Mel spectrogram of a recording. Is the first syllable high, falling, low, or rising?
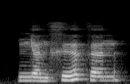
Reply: low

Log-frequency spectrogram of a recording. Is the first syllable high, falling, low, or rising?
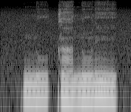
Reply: low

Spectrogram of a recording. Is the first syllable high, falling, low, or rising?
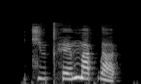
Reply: rising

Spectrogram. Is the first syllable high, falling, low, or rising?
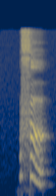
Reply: falling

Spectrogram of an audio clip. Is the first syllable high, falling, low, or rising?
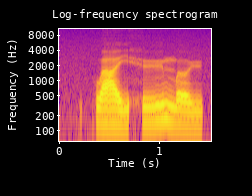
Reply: low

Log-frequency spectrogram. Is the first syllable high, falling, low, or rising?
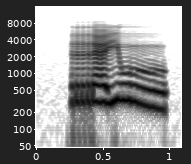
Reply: high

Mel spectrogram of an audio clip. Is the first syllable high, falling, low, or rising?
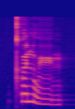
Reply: high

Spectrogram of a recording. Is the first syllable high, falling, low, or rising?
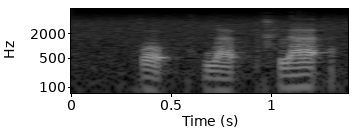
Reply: low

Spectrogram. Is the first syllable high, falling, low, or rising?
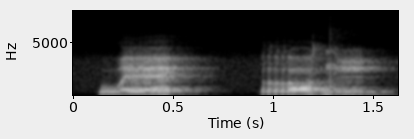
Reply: rising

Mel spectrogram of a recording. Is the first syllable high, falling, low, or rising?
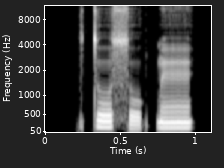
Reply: high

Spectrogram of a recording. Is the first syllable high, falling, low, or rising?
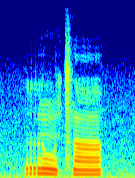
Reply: falling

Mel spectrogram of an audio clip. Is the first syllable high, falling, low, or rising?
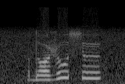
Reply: low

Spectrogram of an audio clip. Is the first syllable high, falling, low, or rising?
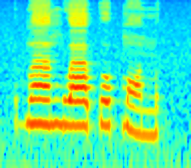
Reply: high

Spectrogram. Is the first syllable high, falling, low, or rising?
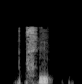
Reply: low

